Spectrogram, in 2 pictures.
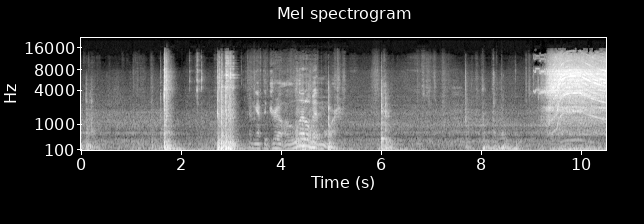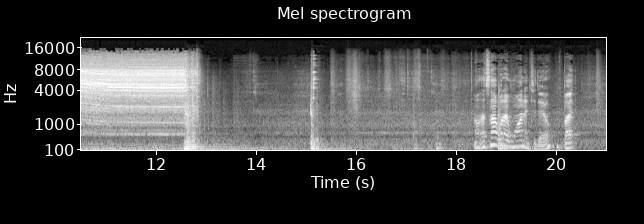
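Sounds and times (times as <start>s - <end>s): power drill drilling metal: 9.1s - 13.0s.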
